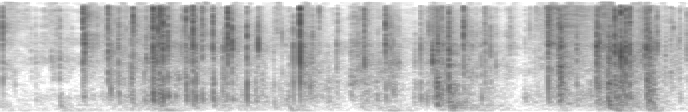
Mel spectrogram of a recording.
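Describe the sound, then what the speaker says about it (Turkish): Crinkling plastic wrapper of an Ülker Dubai chocolate bar being torn open, a steady run of close, sharp crackles and rustles with no talking. "O zaman ben laf uzatmadan açıyorum paketi."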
